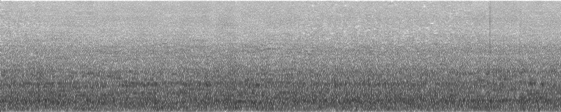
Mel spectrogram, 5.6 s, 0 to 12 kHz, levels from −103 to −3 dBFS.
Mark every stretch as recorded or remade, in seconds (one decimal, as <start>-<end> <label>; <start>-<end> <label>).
0.0-0.4 recorded; 0.4-2.9 remade; 2.9-4.6 recorded; 4.6-5.6 remade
